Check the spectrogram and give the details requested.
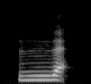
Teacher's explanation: It's a short E. Even though the word that has an A, that, often in fast English, it becomes the.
